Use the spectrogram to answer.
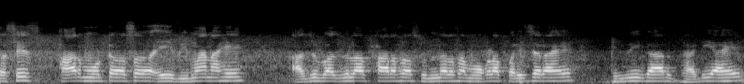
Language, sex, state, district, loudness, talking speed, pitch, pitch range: Marathi, female, Maharashtra, Washim, -13 LUFS, 145 wpm, 160 Hz, 150-160 Hz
